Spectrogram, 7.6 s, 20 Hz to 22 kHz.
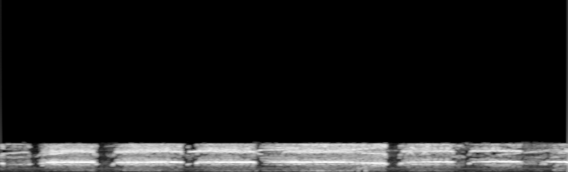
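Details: Peregrine falcon mother bringing breakfast to the nest in Kawęczyn on 3 June 2022; loud, drawn-out, harsh wailing calls repeat roughly once a second, each strained and nasal.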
